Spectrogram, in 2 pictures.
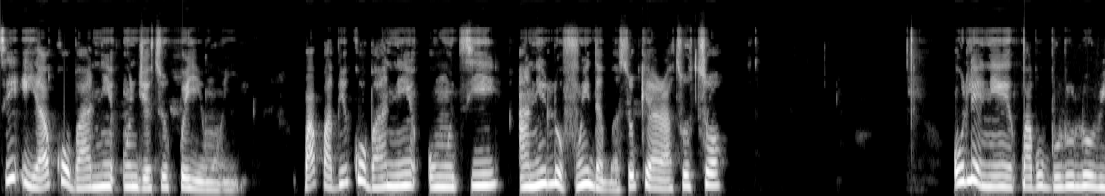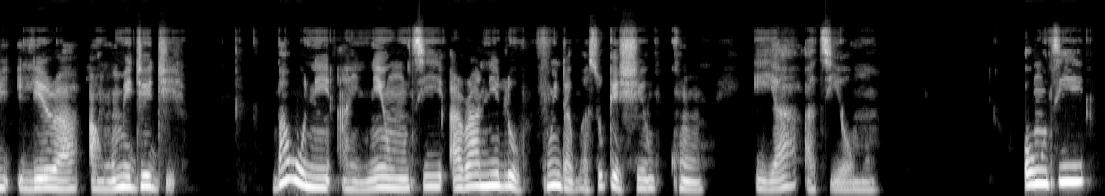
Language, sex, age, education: Yoruba, female, 60+, tertiary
